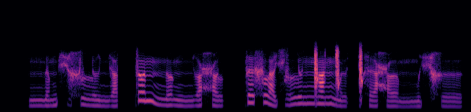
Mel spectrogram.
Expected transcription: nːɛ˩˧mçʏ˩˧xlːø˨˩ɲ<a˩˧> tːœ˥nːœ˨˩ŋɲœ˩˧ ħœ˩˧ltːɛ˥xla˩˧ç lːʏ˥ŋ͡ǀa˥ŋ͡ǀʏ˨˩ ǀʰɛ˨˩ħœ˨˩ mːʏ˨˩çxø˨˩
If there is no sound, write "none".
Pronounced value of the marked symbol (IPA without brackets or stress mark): a˩˧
